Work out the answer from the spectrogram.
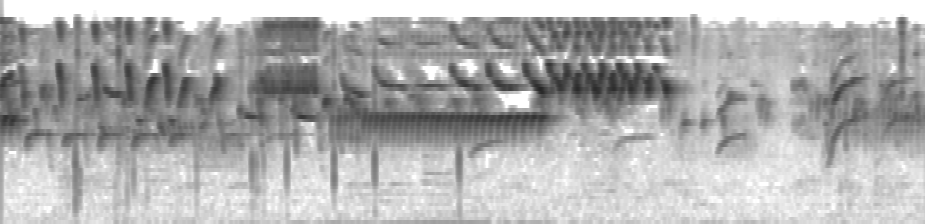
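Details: Belgian canary singing in an aviary: bright whistled notes and buzzy trills, with a steady rattling roll held for about two seconds in the middle, other small birds chirping around it.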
